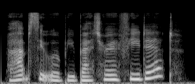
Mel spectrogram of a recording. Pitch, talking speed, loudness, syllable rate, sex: 225 Hz, 245 wpm, -17 LUFS, 6.2 syllables/s, female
